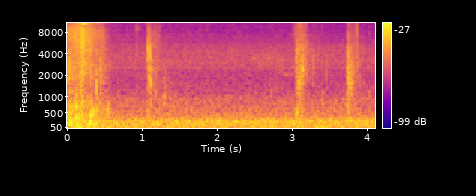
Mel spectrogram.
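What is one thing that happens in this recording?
Footsteps crunch softly on dry dirt.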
